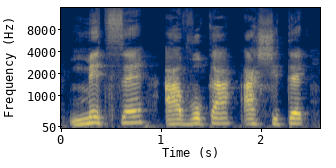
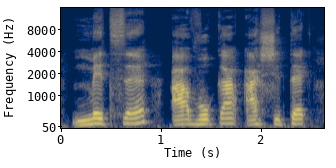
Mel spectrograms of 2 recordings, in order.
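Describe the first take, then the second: No difference in how they are said.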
